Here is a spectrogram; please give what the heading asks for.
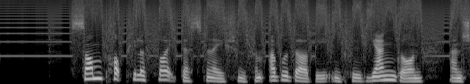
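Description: Converter idle tones run through the whole of the speech. The delta-sigma converter appears to be working without dither, so when the input drops to low levels its modulator settles into repeating bit patterns instead of random noise. Those patterns produce a tonal whistle around 1.5 kHz, with its pitch set by the small DC offset at the input. The error sits at about 10 dB below the signal, so the whistle is heard in the pauses and turns into a grainy texture beneath the quieter speech.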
